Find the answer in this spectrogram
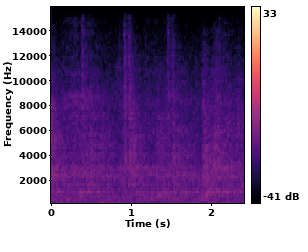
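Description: Steady background noise of a large supermarket: an even low hum with hiss, with a couple of faint clicks.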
